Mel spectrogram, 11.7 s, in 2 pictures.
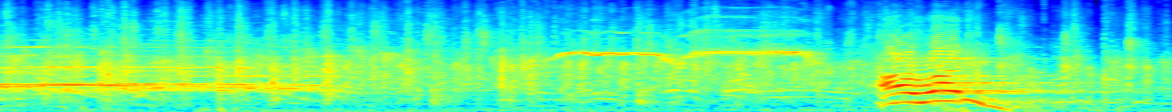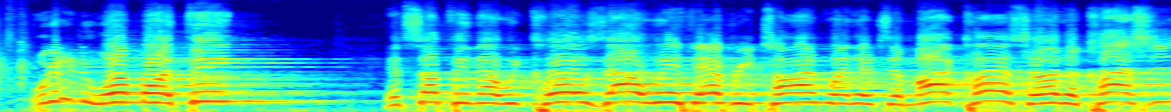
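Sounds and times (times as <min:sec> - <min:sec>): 
audience applause: 0:00.0 - 0:06.0
speech: 0:04.4 - 0:05.2, 0:06.0 - 0:07.1, 0:07.8 - 0:11.7.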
